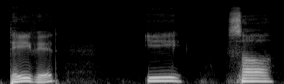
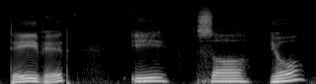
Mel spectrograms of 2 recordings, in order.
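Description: No difference in how they are said.

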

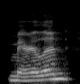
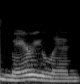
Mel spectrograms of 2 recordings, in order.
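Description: First: Some syllables are reduced and run together. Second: Every syllable is pronounced fully and distinctly. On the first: The speaker calls it right. "Instead na sabi" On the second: The speaker calls it wrong. "talagang buong-buo yung pagka-pronounce ng Maryland"

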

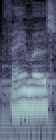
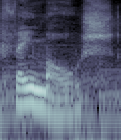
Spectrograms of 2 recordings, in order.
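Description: First: The ending is a plain 'us' sound. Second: The ending is not a plain 'us' sound. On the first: The speaker calls it right. "once you learn us" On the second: The speaker calls it wrong. "as a Brazilian, my tendency would be to say famous"

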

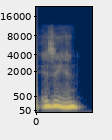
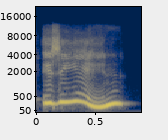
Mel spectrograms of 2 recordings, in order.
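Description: First: The pitch falls at the end like a command. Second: The pitch rises at the end like a question. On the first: It demands to be put through. The speaker calls it right. "it's a command, not a question" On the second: It asks whether he is there. The speaker calls it wrong. "So I wouldn't say"

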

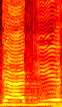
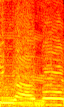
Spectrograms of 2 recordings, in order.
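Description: First: The word ends with an 'ee' sound. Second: The word ends with an 'o' sound. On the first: It sounds like a posh Filipino speaker. The speaker calls it right. "You gotta say like gaggy" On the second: It sounds crass. The speaker calls it wrong. "You don't say gago because it's kind of like crass"

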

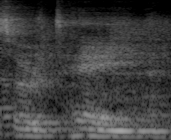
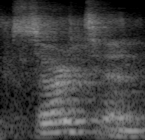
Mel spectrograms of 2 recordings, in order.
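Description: First: The last syllable rhymes with the word rain. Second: The last syllable has a short reduced vowel. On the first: The speaker calls it wrong. "It is not certain" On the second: The speaker calls it right. "It is certain"

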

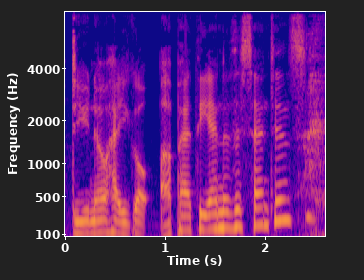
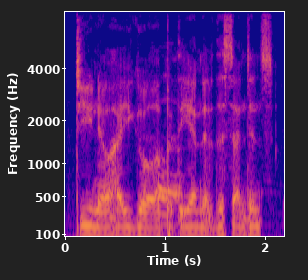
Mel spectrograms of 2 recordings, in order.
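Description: First: The voice rises at the end. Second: The voice stays level at the end.

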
